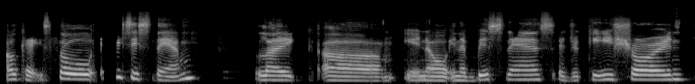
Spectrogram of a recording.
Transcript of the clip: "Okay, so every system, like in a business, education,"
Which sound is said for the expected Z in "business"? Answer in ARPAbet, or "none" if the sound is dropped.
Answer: S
